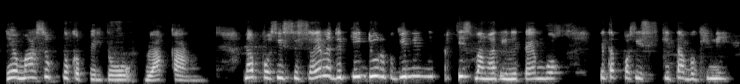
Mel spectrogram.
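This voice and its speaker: A woman's voice: high voice, expressive, a little fast, a little mellow, highs cut off. A woman giving a personal faith testimony, telling her story with animation and acting out the dialogue. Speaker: testimony speaker.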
